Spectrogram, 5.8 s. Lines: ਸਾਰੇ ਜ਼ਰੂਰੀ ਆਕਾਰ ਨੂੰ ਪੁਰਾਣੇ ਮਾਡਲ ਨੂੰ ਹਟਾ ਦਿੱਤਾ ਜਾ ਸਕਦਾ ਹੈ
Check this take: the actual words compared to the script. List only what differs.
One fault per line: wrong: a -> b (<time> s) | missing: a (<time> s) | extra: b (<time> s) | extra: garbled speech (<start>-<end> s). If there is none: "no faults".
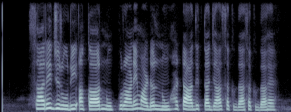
extra: ਸਕਦਾ (4.9 s)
